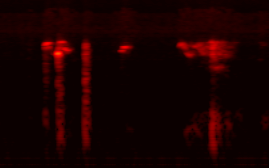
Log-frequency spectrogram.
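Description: Near silence, broken by a few faint, short clicks and high chirps.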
